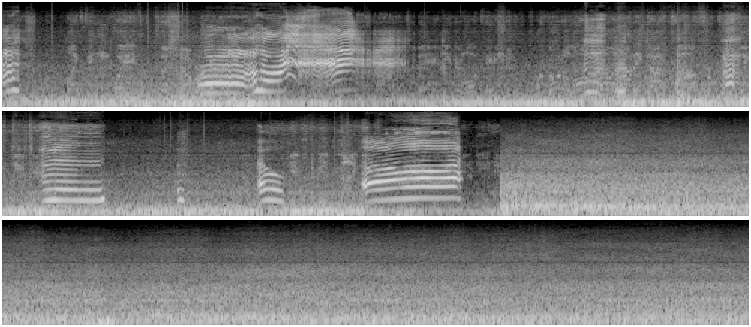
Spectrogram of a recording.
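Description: A baby's high-pitched squeals and whiny babbling, rising and falling, over the low rumble of road noise inside a moving car. About twelve seconds in, this cuts suddenly to a steady hiss of outdoor traffic noise.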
